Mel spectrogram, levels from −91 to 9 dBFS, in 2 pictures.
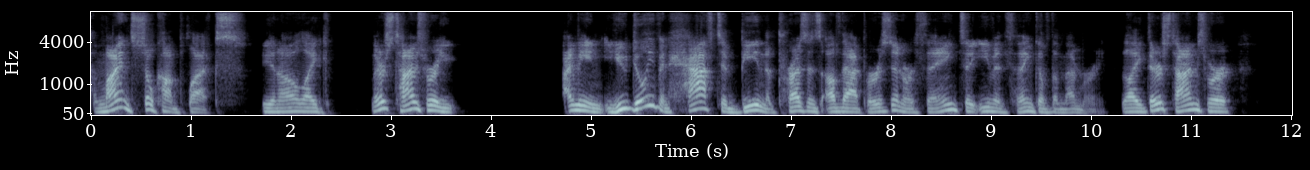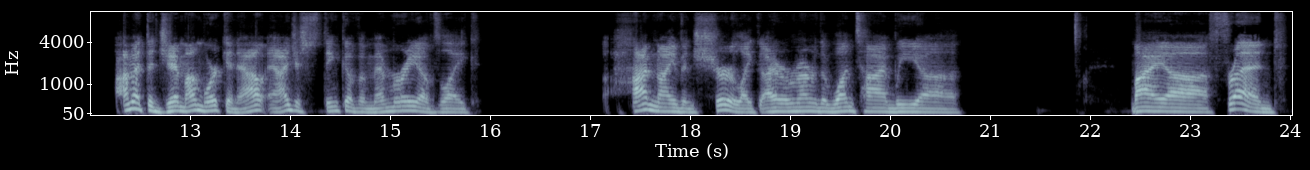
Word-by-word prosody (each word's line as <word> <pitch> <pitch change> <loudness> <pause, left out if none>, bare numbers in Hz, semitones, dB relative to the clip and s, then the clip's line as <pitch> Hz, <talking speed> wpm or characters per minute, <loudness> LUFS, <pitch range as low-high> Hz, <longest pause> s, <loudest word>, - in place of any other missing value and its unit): the 110 - -11
mind's 215 - +3
so 185 -2 -1
complex, 105 - -5
you 120 -1 -2
know, 120 +2 -2
like, 120 -5 -3 0.4
there's 205 +8 +1
times 205 -4 +2
where, 165 -1 +4
y 115 -6 -2 1.0
I 160 - 0
mean, 145 -10 +3
you 120 - +4
don't 215 +8 +3
even 300 - -1
have 215 - +3
to 120 - -3
be 105 - +1
in 165 - +3
the 100 -6 -5
presence 130 +2 -1
of 120 +2 -1
that 115 -5 +1
person 125 +7 -3
or 105 -2 -5
thing 115 - -3
to 130 - -5
even 120 -2 -4
think 115 +6 -5
of 105 -3 -4
the 100 -1 -9
memory, 95 -11 -11
like, 115 -1 0
there's 185 +4 +2
times 175 -3 +1
where 120 -3 -1 0.9
I'm - - +4
at 205 - +4
the 150 - +2
gym, 135 +4 +3
I'm 165 +3 +4
working 145 -8 0
out, 165 +11 +2
and 110 - -3
I 165 - +2
just 130 -5 -4
think 140 +1 -4
of 135 -6 -1
a 110 - -4
memory 135 +8 0
of, 110 -5 -3
like 105 -3 -5 1.2
H - - -20 0.2
I'm 185 - +5
not 130 -2 +2
even 110 -3 -1
sure, 160 - +1
like, 105 -3 -2
I 120 +2 +1
remember 130 +1 +1
the 120 -1 -1
one 130 +4 +1
time 120 -2 -1
we, 115 0 0
uh 105 -3 -4 1.7
my, 130 0 +5
uh, 115 -3 +2
friend, 120 - +1
120 Hz, 170 wpm, -23 LUFS, 110-145 Hz, 1.7 s, I'm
